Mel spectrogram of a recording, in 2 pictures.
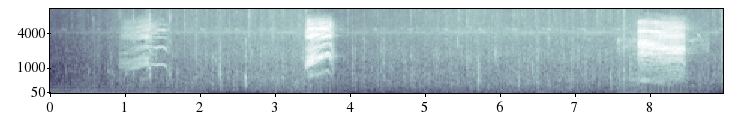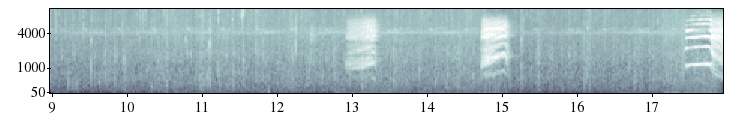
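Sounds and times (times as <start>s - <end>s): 
Hawaiian crow cawing: 0.9s - 1.7s, 3.4s - 3.9s, 7.6s - 8.8s, 12.9s - 13.4s, 14.7s - 15.2s, 17.4s - 17.9s.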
